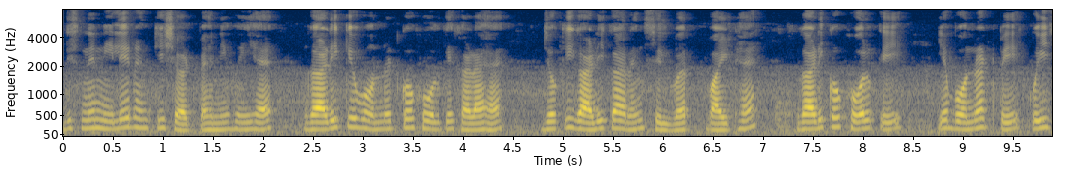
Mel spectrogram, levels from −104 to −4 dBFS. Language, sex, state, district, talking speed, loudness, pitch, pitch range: Hindi, male, Punjab, Pathankot, 200 wpm, -20 LUFS, 175 Hz, 165-195 Hz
